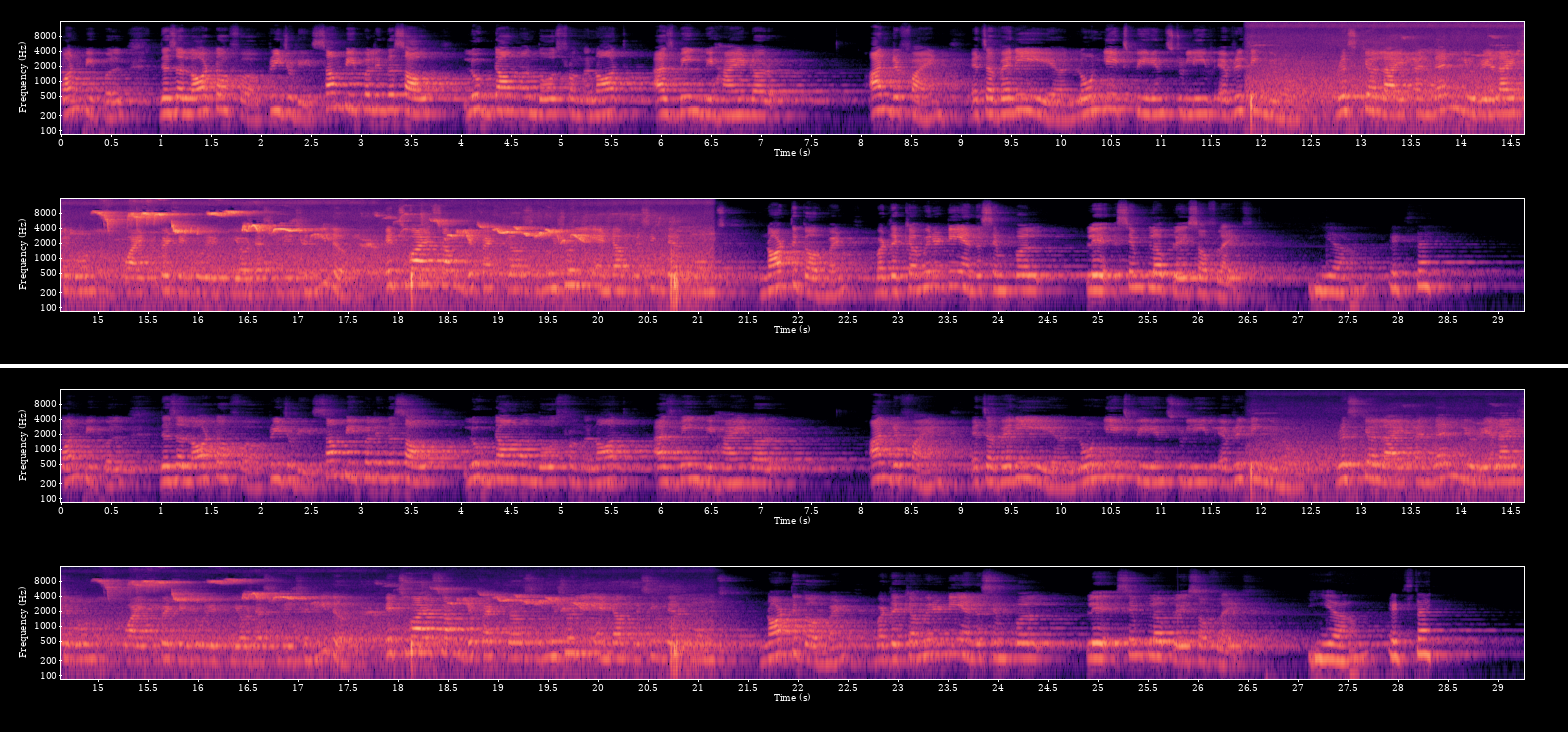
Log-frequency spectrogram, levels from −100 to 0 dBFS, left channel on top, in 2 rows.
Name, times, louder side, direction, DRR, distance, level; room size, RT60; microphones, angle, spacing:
voice 1, 0.0-3.7 4.0-5.6 5.9-7.2 8.1-8.8 9.1-12.4 12.7-17.5 17.9-21.2 21.6-22.5 22.8-24.4 24.9-26.4, left 3 dB, 30° left, 6 dB, 0.8 m, -30 dB
sound 1, 11.8-21.2, left 10 dB, 50° left, 0.4 m, -27 dB
voice 2, 27.1-28.3, right 4 dB, 80° right, 12 dB, 0.5 m, -32 dB
15.5 x 9.3 x 3.4 m, 2.4 s
head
